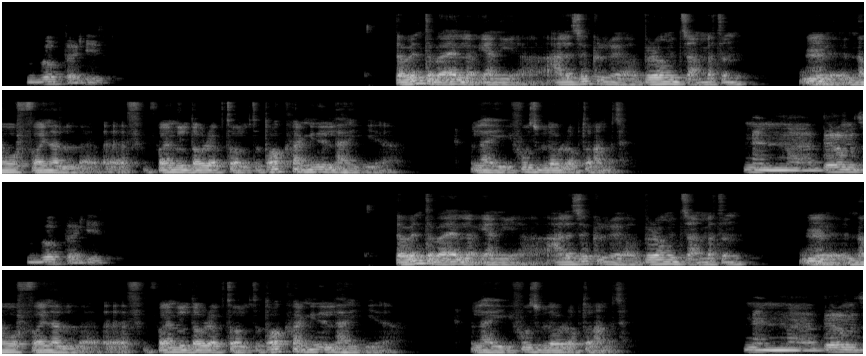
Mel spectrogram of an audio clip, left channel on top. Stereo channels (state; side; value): normal; both; correlation 0.68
